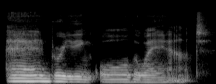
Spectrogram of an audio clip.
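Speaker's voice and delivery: settled meditation-guide delivery; guided mindfulness. Shown as a demonstration. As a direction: ease them into stillness, leaving space between phrases. Leads mindfulness check-in.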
